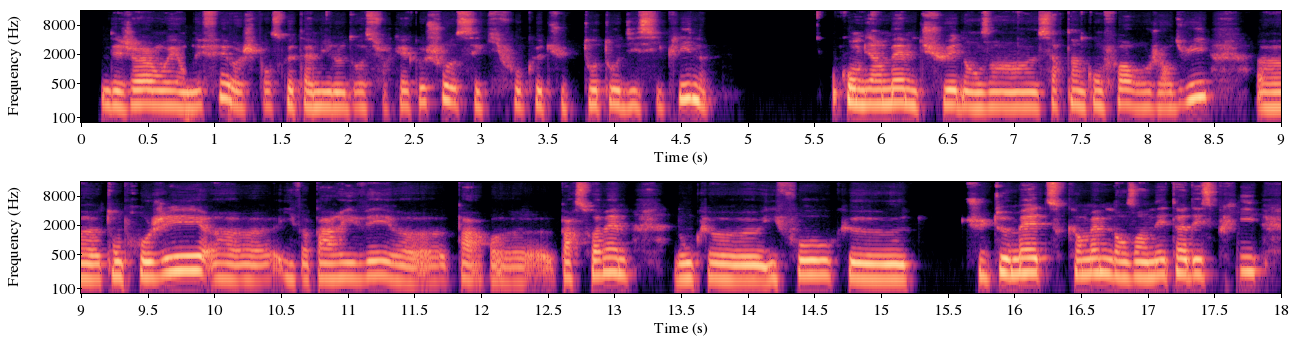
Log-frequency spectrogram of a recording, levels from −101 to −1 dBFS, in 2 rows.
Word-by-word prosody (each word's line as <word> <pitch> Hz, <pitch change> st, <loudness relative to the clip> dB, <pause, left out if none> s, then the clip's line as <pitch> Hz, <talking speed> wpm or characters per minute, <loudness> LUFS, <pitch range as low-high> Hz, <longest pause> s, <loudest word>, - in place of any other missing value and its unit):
Déjà, 185 Hz, +1 st, +1 dB
ouais, 180 Hz, -1 st, 0 dB
en 165 Hz, -1 st, 0 dB
effet, 180 Hz, +9 st, -1 dB
je 165 Hz, -, -4 dB
pense 175 Hz, -1 st, -8 dB
que -, -, -2 dB
tu 180 Hz, 0 st, -5 dB
as -, -, +1 dB
mis 170 Hz, 0 st, 0 dB
le 165 Hz, -1 st, 0 dB
doigt 170 Hz, +1 st, -9 dB
sur 160 Hz, -1 st, -8 dB
quelque 180 Hz, +4 st, -6 dB
chose, 210 Hz, -1 st, -1 dB
c'est 185 Hz, -5 st, -2 dB
qu'il 165 Hz, -, -15 dB
faut 180 Hz, -, -7 dB
que 175 Hz, +2 st, -4 dB
tu 175 Hz, -1 st, -14 dB
t'autodisciplines. 180 Hz, +5 st, 0 dB, 1.0 s
Combien 195 Hz, -3 st, +3 dB
même 200 Hz, -1 st, +2 dB
tu 190 Hz, +2 st, 0 dB
es -, -, +4 dB
dans 170 Hz, -1 st, 0 dB
un 170 Hz, 0 st, 0 dB
certain 185 Hz, +1 st, -3 dB
confort 185 Hz, +1 st, -3 dB
aujourd'hui, 170 Hz, +11 st, 0 dB, 0.4 s
heu, 165 Hz, -1 st, +1 dB
ton 180 Hz, -, +1 dB
projet, 210 Hz, +7 st, +4 dB
heu, 160 Hz, -1 st, -4 dB
il 165 Hz, -, -8 dB
va 160 Hz, 0 st, -8 dB
pas 170 Hz, -, -3 dB
arriver, 170 Hz, +2 st, -1 dB
heu, 150 Hz, 0 st, -4 dB
par, 165 Hz, -, -5 dB
heu, 140 Hz, 0 st, -7 dB
par 175 Hz, 0 st, -2 dB
soi-même. 200 Hz, 0 st, 0 dB, 0.3 s
Donc 165 Hz, +1 st, 0 dB
heu, 155 Hz, -2 st, +4 dB
il 160 Hz, -, -1 dB
faut 195 Hz, +2 st, +2 dB
que 160 Hz, -2 st, +5 dB, 0.3 s
tu 190 Hz, -3 st, -7 dB
te 215 Hz, -, +3 dB
mettes 215 Hz, +1 st, +4 dB
quand 195 Hz, -, -1 dB
même 210 Hz, +1 st, +3 dB
dans 180 Hz, -2 st, 0 dB
un 180 Hz, 0 st, +4 dB
état 195 Hz, +1 st, +2 dB
d'esprit, 215 Hz, +3 st, -1 dB
175 Hz, 190 wpm, -20 LUFS, 165-195 Hz, 1.0 s, que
